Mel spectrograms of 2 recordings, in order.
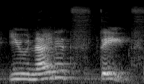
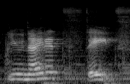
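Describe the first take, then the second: The two takes are said the same way.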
